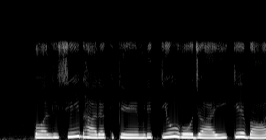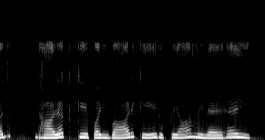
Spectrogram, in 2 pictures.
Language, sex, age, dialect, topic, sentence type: Magahi, female, 18-24, Southern, banking, statement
